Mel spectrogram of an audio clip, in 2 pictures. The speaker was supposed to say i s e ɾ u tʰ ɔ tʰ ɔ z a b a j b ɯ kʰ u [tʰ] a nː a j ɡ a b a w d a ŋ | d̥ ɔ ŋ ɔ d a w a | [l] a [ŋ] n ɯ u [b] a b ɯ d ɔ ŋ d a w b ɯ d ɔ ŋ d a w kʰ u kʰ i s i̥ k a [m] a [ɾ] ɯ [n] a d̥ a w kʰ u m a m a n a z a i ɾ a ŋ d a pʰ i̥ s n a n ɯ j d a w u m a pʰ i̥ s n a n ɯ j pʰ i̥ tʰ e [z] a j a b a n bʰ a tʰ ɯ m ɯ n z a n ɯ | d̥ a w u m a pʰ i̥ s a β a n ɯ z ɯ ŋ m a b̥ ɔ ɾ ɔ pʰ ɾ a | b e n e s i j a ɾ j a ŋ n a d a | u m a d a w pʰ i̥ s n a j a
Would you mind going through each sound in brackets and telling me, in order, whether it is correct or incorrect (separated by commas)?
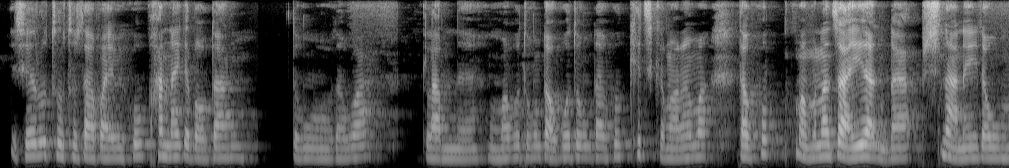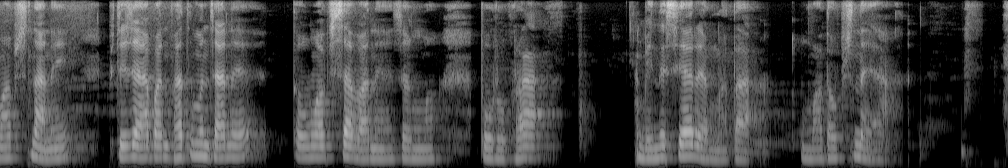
incorrect, correct, incorrect, incorrect, correct, correct, incorrect, correct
